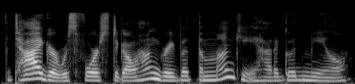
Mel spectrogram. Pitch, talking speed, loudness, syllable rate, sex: 200 Hz, 235 wpm, -20 LUFS, 5.3 syllables/s, female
